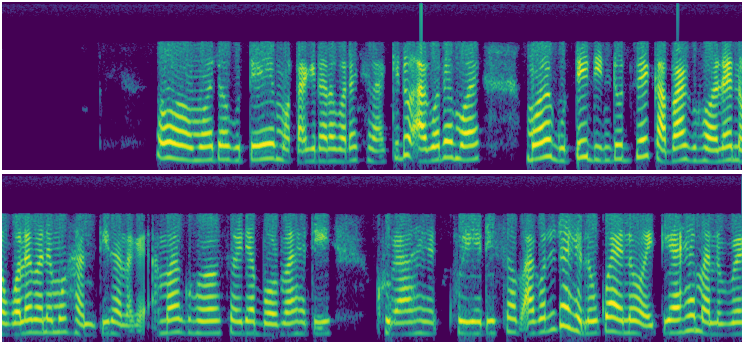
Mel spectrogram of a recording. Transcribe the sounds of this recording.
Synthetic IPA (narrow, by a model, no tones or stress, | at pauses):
ɔmɔjtɔɡutejmɔtaɡitalɔɡɔtɛkʰɛlakintuʔaɡɔtɛmɔjmojɡutejdintʊt̚zɛkabaɹɡʱɔɹlɛnɔɡɔlɛmanɛmojɦantinala̰ɡɛ̰ʔa̰maɹɡʱɔɹɔɹsɔɹidiabɔɹmaɦeti | kʰuɹakʰuɹiɦetisɔba̰ɡɔtɛtɔɦenukʊaɛnɔetijaɦɛmanubuɹɛ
